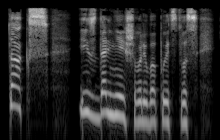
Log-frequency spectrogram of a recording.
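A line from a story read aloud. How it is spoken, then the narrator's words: Sudden giggle. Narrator (Russian): хихикнул вдруг Лебедев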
